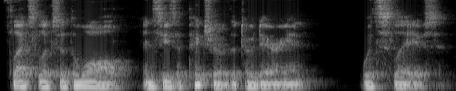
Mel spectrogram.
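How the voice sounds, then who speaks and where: Very deep male narrator in a roomy space. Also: steady tone, a little slow, dark tone. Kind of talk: scripted narration reading scene directions. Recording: roomy echo.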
